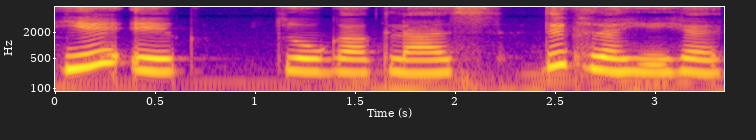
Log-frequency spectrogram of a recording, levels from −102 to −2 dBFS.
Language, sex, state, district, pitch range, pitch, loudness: Hindi, female, Madhya Pradesh, Bhopal, 235-270 Hz, 245 Hz, -16 LUFS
